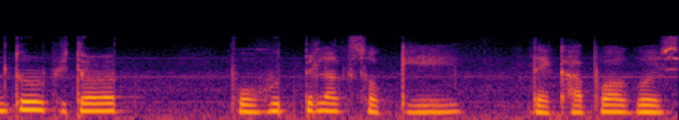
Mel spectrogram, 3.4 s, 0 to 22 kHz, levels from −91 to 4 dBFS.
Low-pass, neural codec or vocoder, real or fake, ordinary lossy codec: 7.2 kHz; vocoder, 44.1 kHz, 128 mel bands every 512 samples, BigVGAN v2; fake; Opus, 64 kbps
